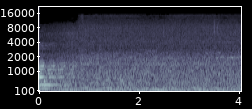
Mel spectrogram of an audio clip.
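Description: A man's voice over a microphone trails off in the first half second. After it comes a steady background noise with a constant low hum.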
